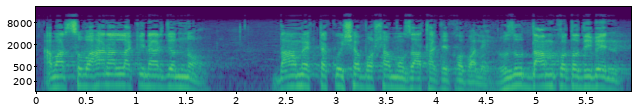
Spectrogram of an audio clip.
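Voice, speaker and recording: A man voicing a humble, poor male farmer who pleads in a low, muttering voice, with long hall echo. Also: normal speed, close to an everyday voice. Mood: scheming. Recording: echoey hall with long reverb.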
